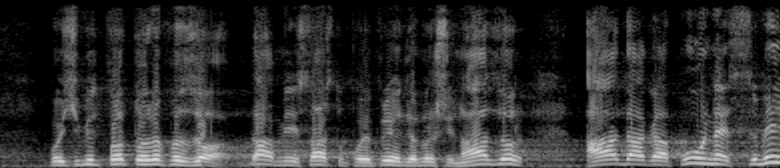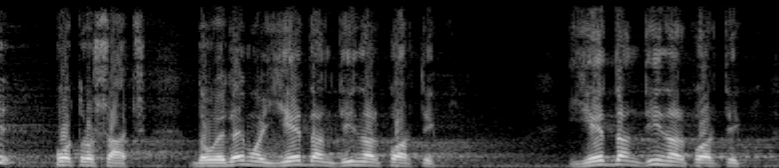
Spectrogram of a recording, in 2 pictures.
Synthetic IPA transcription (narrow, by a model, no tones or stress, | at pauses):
kojit͡ɕebit̪i̥pɾot̪oɾəfezoa̰d̪aminist̪aɾst̪ʋopoʎopɾived̪eʋr̩ʃinaːd̪zoɾ | ad̪aɡapunesʋipo̞t̪ɾoʃaːt͡ʃi̥d̪auʋed̪emojed̪and̪inaɾpoaɾt̪iklu | jed̪and̪inaɾpoaɾt̪iklˠu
